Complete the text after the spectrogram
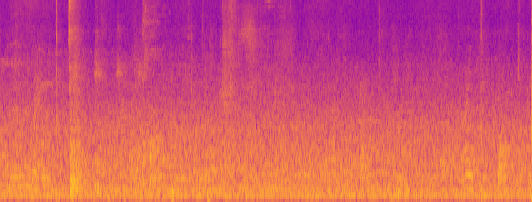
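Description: Players shout to one another across an open field.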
